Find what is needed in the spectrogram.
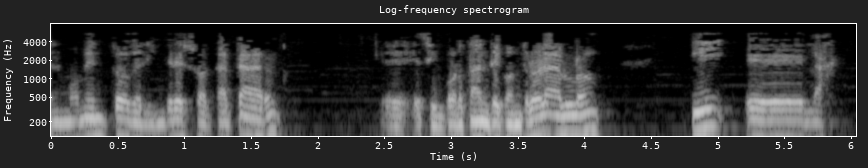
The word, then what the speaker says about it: Qatar: Qatar. – Qatar, Qatar, así como suena.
